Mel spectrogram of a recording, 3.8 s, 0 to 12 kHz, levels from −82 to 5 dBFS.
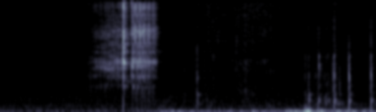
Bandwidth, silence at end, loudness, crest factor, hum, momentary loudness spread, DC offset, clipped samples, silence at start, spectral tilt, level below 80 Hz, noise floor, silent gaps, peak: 11.5 kHz; 0 s; -28 LUFS; 30 dB; none; 25 LU; under 0.1%; under 0.1%; 0.95 s; 1 dB/octave; -44 dBFS; -67 dBFS; none; -6 dBFS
